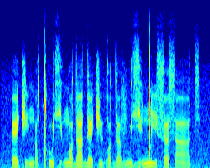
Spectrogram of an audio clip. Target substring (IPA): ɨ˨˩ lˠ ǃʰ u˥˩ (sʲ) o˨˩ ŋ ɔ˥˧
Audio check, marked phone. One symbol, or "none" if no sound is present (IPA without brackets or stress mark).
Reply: sʲ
